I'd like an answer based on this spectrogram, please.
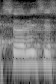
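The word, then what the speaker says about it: psoriasis: আর কি ঠিক আছে পি এন পিএস এগুলো থাকলে পি এর উচ্চারণটা আসে না তো বা সিরাসিস ঠিক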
